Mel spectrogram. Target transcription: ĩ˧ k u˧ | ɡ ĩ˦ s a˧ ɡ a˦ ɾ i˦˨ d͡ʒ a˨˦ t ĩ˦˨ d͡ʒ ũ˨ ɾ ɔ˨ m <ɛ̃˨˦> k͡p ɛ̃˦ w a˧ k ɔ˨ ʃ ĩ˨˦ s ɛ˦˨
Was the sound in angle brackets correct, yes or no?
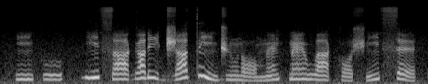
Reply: yes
